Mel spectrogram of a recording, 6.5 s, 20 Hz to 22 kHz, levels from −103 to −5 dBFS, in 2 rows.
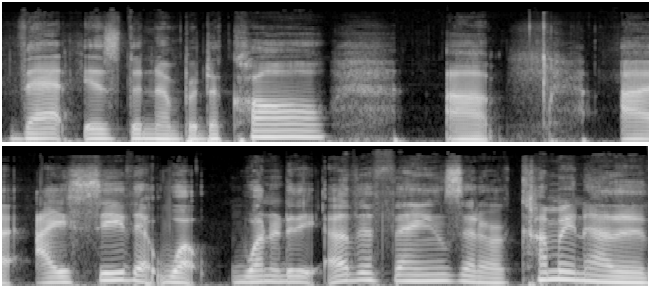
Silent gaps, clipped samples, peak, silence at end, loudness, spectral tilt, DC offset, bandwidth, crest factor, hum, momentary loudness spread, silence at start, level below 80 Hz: none; under 0.1%; -6 dBFS; 0 s; -21 LUFS; -5 dB/octave; under 0.1%; 15 kHz; 16 dB; none; 13 LU; 0.05 s; -38 dBFS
